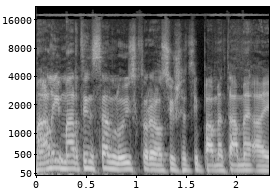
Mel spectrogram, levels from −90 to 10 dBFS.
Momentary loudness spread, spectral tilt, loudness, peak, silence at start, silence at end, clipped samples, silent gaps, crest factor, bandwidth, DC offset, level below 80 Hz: 4 LU; -4.5 dB/octave; -11 LUFS; -2 dBFS; 0 s; 0 s; under 0.1%; none; 10 dB; 19.5 kHz; under 0.1%; -42 dBFS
